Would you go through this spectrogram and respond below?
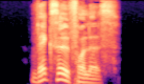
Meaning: strong/mixed nominative/accusative neuter singular of wechselvoll
- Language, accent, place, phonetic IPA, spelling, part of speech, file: German, Germany, Berlin, [ˈvɛksl̩ˌfɔləs], wechselvolles, adjective, De-wechselvolles.ogg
